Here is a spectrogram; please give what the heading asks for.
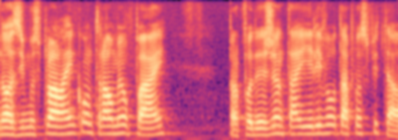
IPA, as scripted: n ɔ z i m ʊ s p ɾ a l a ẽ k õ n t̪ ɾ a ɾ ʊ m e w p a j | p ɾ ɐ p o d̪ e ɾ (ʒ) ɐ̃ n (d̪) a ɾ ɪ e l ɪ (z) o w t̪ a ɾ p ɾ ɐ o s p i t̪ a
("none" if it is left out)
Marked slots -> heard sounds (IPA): ʒ, t̪, v

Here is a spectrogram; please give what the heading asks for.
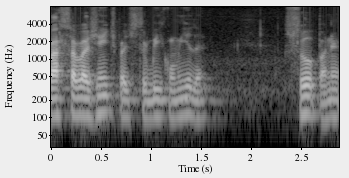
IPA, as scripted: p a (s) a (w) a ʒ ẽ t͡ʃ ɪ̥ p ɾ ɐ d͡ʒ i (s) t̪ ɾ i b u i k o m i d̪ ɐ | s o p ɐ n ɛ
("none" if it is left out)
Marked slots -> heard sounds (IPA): s, v, s

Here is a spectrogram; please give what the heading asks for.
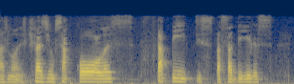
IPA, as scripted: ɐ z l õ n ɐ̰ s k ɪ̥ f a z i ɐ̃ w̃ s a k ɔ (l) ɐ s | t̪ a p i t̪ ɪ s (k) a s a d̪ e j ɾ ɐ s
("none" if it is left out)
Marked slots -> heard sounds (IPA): l, p

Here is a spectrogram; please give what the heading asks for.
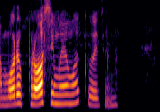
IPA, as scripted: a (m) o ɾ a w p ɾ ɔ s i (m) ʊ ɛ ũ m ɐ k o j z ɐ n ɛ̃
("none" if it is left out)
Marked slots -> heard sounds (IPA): m, m

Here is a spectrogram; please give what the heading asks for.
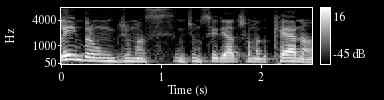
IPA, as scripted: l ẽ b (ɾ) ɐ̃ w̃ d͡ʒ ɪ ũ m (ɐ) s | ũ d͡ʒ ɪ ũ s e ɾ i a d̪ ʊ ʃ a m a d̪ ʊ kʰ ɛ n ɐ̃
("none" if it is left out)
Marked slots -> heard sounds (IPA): ɾ, ɐ

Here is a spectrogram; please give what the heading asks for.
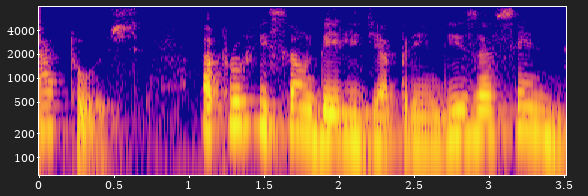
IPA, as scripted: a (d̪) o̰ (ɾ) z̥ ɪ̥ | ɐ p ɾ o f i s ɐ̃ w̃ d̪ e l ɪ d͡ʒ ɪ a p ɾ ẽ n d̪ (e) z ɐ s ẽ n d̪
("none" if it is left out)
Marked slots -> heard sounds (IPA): t̪, ɾ, i

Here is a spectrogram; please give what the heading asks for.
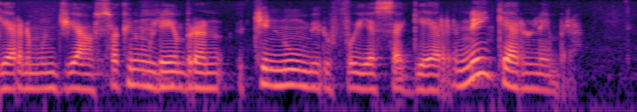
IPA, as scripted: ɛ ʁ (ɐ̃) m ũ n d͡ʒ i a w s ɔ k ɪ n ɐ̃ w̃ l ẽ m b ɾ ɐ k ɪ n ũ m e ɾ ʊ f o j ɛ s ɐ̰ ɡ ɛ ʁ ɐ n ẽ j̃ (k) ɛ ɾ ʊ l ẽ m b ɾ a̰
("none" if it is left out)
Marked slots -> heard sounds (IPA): ɐ, k

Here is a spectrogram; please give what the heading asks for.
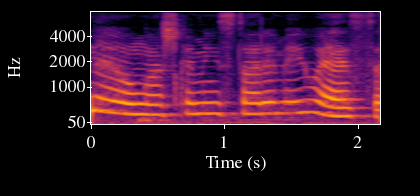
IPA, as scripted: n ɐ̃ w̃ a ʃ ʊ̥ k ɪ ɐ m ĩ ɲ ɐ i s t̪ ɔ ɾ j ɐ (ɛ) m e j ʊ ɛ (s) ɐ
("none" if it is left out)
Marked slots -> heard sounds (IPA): ɛ, s

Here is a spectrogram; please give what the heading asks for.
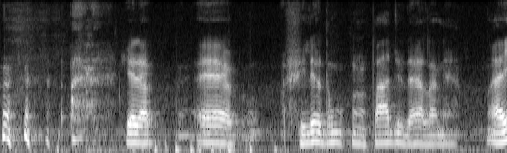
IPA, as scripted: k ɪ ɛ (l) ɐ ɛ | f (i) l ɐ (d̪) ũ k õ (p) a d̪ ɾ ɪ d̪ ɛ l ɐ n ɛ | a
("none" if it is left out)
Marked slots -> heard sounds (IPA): ɾ, i, d̪, p

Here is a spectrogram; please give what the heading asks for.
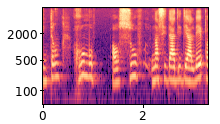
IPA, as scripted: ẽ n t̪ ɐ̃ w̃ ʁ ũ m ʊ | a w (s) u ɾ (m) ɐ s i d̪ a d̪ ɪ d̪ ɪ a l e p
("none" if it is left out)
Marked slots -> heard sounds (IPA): s, n

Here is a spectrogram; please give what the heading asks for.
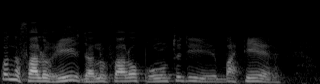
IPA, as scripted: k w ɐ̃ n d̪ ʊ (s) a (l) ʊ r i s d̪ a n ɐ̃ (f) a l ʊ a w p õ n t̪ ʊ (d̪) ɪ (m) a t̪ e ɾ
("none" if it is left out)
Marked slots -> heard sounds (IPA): f, l, f, d̪, b

